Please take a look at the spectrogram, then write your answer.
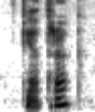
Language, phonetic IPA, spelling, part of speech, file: Polish, [ˈvʲjatrak], wiatrak, noun, LL-Q809 (pol)-wiatrak.wav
